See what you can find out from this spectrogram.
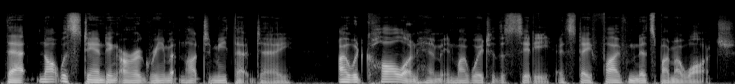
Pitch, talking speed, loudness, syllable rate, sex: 90 Hz, 220 wpm, -22 LUFS, 5.2 syllables/s, male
